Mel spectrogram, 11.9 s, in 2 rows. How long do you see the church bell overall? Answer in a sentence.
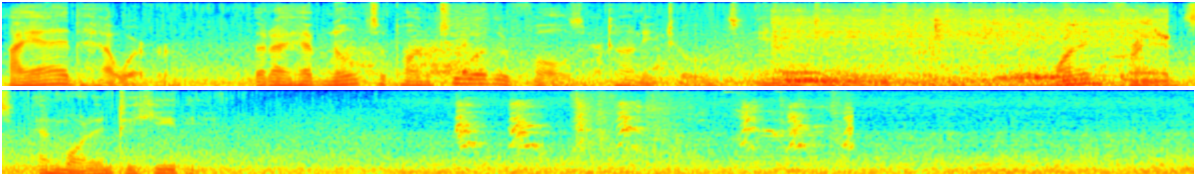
The church bell can't be heard in this clip.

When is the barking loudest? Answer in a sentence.
The volume of the barking peaks at 2 seconds.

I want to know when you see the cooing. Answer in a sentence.
You can hear the cooing from 3.9 to 5.8 s.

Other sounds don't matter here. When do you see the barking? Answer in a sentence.
You can hear the barking from 1.6 to 3.4 s and from 8.2 to 10.2 s.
